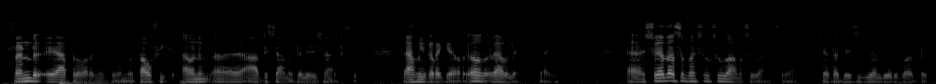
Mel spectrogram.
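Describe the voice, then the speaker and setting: A man chats casually on a fan live stream, greeting viewers by name one after another. His voice is bright and gravelly. It comes through dull, lo-fi phone audio. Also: fairly low pitch, fast talker. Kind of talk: casual live chat reading comments.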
